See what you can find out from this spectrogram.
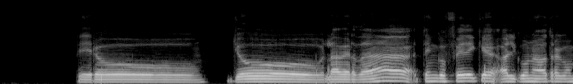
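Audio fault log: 1.23 s, 3.16–3.37 s and 4.85–4.97 s: DAB burbling. Short bursts of noise blips sit over the speech, consistent with a weak-reception error rate of a fraction of a percent reaching the MP2 data. Corrupted samples put blips of noise into single sub-bands, and corrupted scale factors make sub-bands jump in level for up to a frame.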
